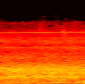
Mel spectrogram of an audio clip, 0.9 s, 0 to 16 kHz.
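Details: LTV 950 ventilator turbine running during a circuit leak test, with the patient Y occluded and circuit pressure elevated: a steady whooshing motor hum with a faint high whine.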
